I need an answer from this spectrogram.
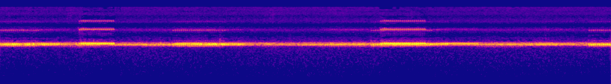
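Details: Cricket song on a summer night, a continuous high trill overlaid by short, louder, higher-pitched bursts from another caller, around four seconds apart, with a calm, still background.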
